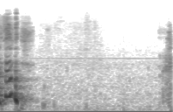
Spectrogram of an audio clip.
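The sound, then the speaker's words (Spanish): A dog gives a quick pair of sharp, high barks right at the start, then the scene falls to a quiet hum with a faint rustle near the end. “Yo dije, le están dando de, de beber a un perro, de cómo se oía.”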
